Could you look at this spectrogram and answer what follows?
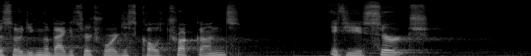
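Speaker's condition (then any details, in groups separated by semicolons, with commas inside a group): No condition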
